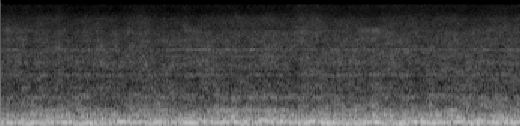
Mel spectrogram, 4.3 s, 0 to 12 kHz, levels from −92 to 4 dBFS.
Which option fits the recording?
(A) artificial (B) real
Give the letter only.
A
